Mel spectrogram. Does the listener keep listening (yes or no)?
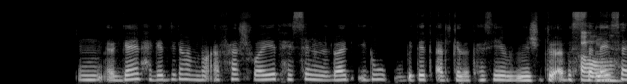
yes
